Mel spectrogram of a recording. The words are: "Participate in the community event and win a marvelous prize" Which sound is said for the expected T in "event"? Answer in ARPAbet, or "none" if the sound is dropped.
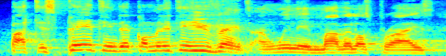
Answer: T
